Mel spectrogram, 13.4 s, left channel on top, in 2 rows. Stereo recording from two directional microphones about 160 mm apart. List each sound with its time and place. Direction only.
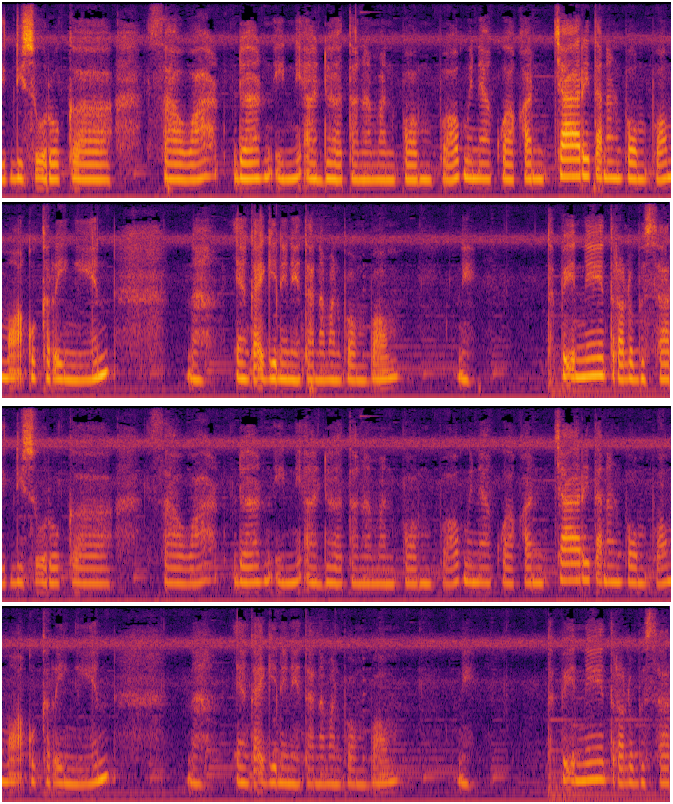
0.0 s speech: 35° left (ahead or behind)
12.1 s speech: 35° left (ahead or behind)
